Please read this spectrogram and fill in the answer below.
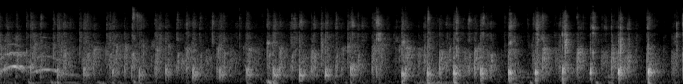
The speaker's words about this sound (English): So how about, before we start, how about a nice, generous round of applause for Michael Close, Dr. James Allen.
